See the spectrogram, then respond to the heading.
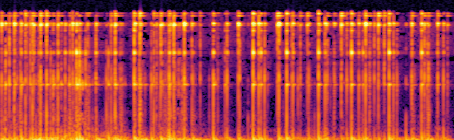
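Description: Long acrylic nails tap the sides of a hand-sized hollow textured glitter glass cup, making rapid, continuous light clinks. Each tap is short, with a bright tick over a soft, dull low thud and a faint high ring.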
